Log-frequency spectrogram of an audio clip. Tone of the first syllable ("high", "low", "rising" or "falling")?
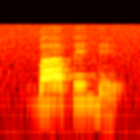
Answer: high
